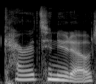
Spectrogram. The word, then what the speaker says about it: Caratenuto: Caratenuto, just like it's spelled.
